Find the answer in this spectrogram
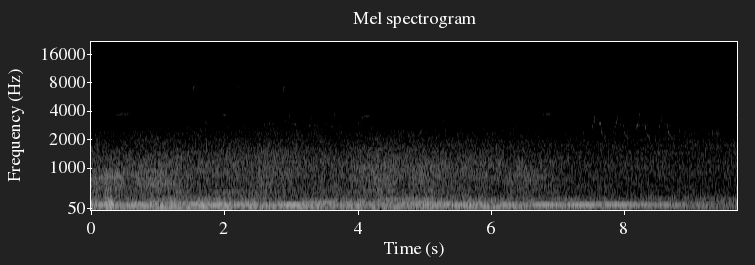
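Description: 1971 Corvette's LS5 454 big-block V8 idling with a steady, even low rumble, growing quieter near the end.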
